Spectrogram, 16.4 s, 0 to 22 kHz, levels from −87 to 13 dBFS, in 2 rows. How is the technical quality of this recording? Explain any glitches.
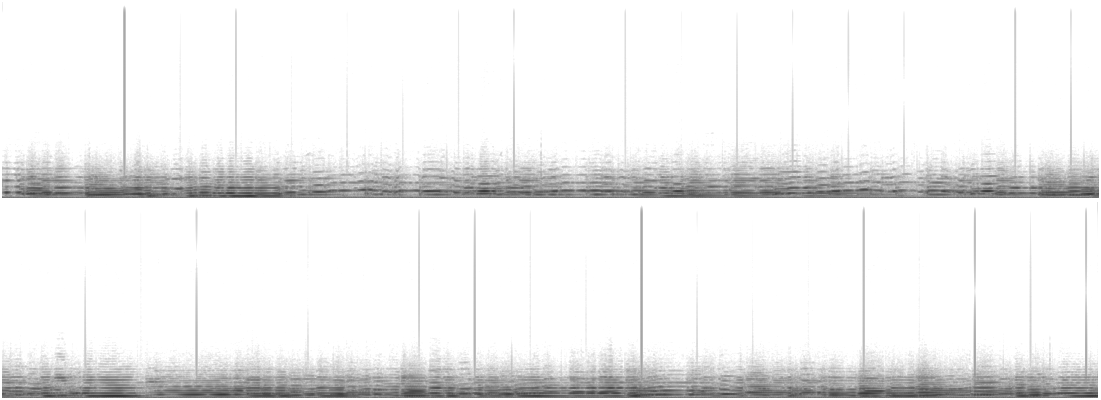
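The recording has a clock fault. Word clock ticks run from 0.50 s to 16.36 s, about forty in all, roughly every 0.4 s. The receiving device isn't locked to the sender's clock. Each slip drops or repeats a sample, causing a tick. The rate suggests the clocks differ by around 50 ppm.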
